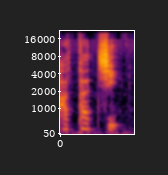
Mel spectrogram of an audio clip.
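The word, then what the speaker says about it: Hatachi (はたち): Und wichtig ist auch, dass es gibt eine Ausnahme von der Aussprache her, und zwar 20 Jahre alt, sagt man Hatachi.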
